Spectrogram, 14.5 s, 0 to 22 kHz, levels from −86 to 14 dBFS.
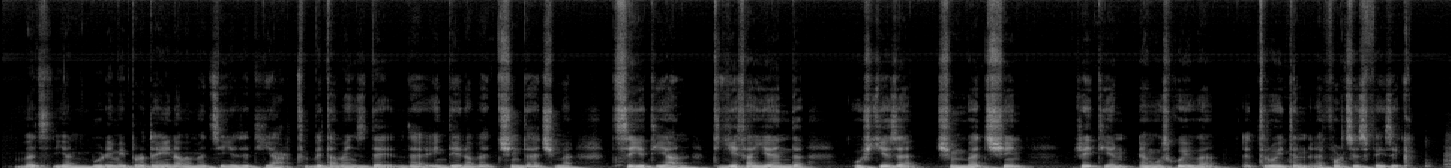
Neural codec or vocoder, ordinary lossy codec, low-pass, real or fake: none; none; none; real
